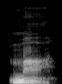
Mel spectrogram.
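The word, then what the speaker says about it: 間: It is written mom and pronounced ma.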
